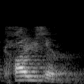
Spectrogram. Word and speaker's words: Caesar: Now, Caesar is a Latin word. It's literally pronounced Kaiser in Latin. I won't let it go to my head. But Kaiser, the Germans took as their term for emperor from the Latin, from the Romans.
